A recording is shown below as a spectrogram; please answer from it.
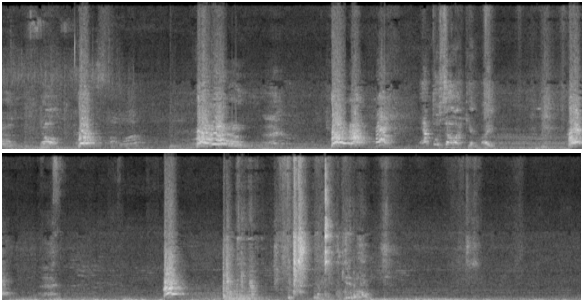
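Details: Dog barking in a string of short, sharp, harmonic barks, some in quick pairs, over people talking in the background and low rumbling noise.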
